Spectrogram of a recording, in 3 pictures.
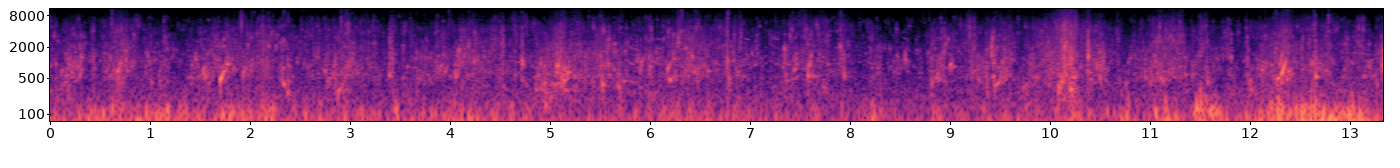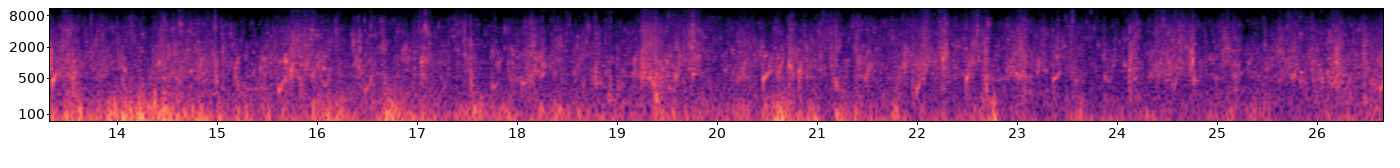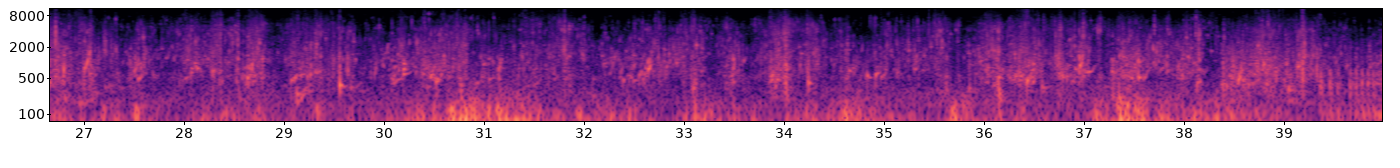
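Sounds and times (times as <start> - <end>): paddle splashing in water: 0.0 - 39.9
low rumbles: 39.0 - 39.9.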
